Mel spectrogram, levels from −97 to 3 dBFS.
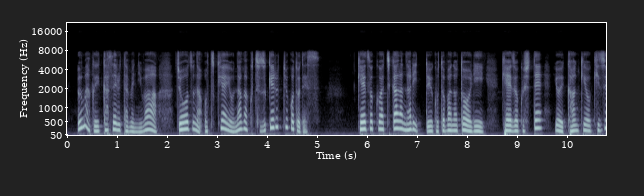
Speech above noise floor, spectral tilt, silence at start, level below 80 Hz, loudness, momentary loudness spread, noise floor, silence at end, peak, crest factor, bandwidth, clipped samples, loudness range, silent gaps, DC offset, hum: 36 dB; -6.5 dB/octave; 0.2 s; -40 dBFS; -27 LUFS; 7 LU; -62 dBFS; 0 s; -6 dBFS; 20 dB; 8 kHz; under 0.1%; 3 LU; none; under 0.1%; none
